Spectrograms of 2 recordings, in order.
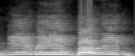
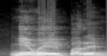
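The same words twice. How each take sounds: First: Slow, high, scornful shout; high mocking shout. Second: Said in the usual way. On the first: Real, not acted. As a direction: pitch jumps up into a slow mocking yell.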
